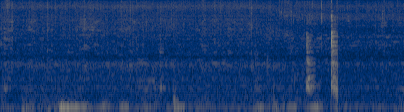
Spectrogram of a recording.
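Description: Mutton in water coming to a boil in an aluminium pot on a gas burner: faint bubbling and stirring with a metal ladle, and two quick knocks of the ladle against the pot near the end.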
